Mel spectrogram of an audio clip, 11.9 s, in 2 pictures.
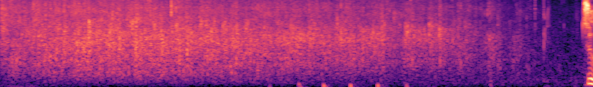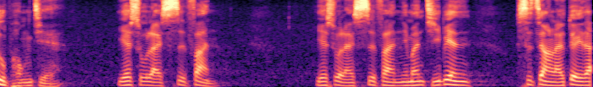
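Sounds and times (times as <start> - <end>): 
audience clapping hands: 0.0 - 5.6
speech: 5.9 - 8.2, 9.1 - 11.8.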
